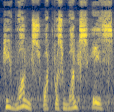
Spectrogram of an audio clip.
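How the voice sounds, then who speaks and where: An actor playing a half-mad, corrupted old warden in a video game, haunted and cryptic, speaking in halting fragments. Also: male voice, on the high side, vocal fry, background noise. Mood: bleak, tormented. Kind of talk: video game cutscene acting.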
